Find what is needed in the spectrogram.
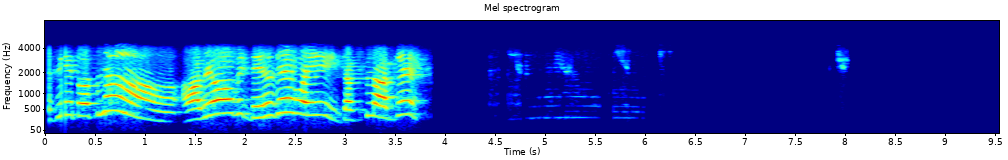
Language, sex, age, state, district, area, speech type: Dogri, female, 45-60, Jammu and Kashmir, Samba, rural, conversation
